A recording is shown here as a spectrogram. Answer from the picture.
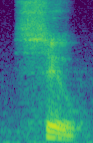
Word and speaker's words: Sioux: Sioux. Just Sioux? It's Sue, like it's pronounced the girl's Sue. name. The X is silent.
